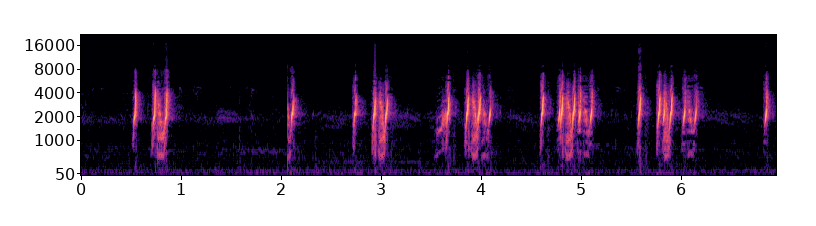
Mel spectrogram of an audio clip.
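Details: Quail call played for morning quail hunting: bright, high, clipped three-note phrases, one short note then a rapid pair, repeated about every second with brief irregular pauses.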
